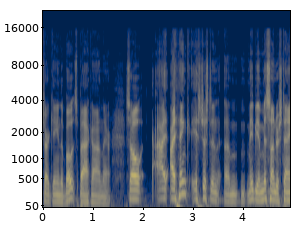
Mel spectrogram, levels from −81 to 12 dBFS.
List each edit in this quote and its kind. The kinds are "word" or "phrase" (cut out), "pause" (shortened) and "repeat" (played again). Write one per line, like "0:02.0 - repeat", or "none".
none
